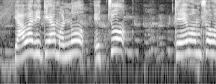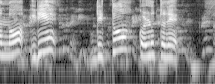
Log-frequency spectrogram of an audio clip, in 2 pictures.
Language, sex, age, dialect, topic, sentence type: Kannada, female, 18-24, Mysore Kannada, agriculture, statement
